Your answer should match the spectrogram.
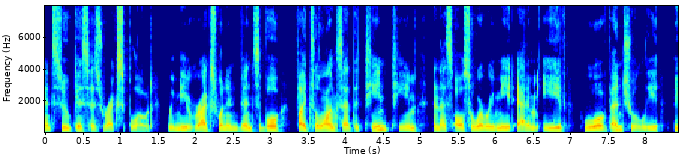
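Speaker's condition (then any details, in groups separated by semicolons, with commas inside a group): No condition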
